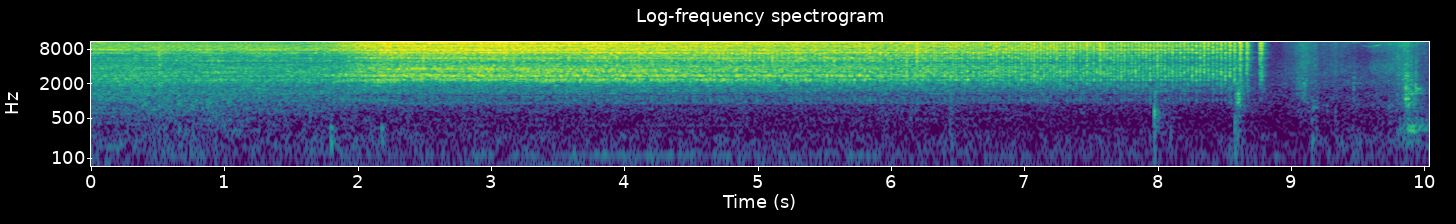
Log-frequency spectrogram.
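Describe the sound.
A Peugeot electric full-suspension mountain bike with hydraulic disc brakes ticks through its rear cassette freewheel in a fast, continuous ratcheting whir that grows louder after a couple of seconds, then cuts off near the end with a few sharp clacks.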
